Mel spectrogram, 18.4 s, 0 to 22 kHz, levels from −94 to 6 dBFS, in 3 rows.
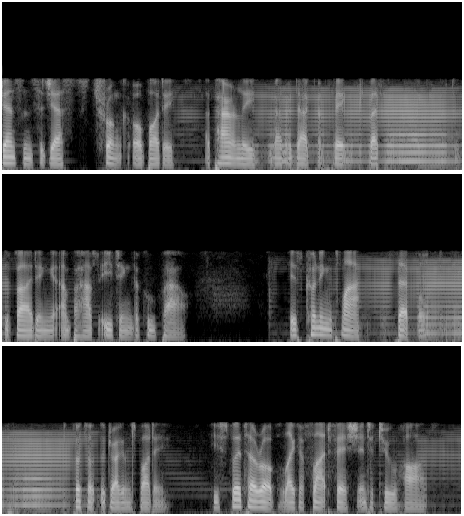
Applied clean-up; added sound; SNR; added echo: neural separator model SepFormer WHAM!.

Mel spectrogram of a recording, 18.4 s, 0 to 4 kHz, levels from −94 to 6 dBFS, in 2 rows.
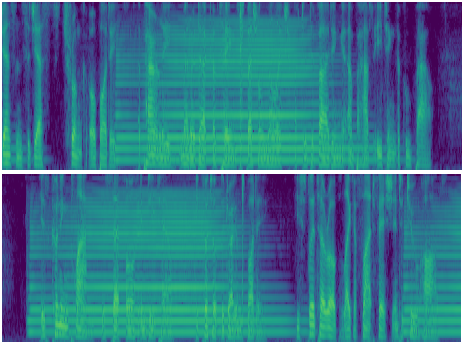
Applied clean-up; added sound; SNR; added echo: none; Wind instrument, woodwind instrument; 1 dB; none.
